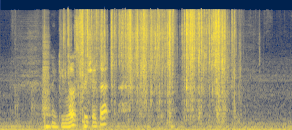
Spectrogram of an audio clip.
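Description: A foil wrapper crinkles and tears open.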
